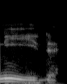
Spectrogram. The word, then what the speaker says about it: knead: to need the dough's the K is silent K is silent on need okay okay on that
